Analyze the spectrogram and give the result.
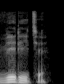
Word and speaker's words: Верите: Резиденция клана неназываемых находилась в Верите, с ударением на втором слоге.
